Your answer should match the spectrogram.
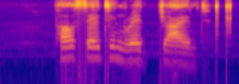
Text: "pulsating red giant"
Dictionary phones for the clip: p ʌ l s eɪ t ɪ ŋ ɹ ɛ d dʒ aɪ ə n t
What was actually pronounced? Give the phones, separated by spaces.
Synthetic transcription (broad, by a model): p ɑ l s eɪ t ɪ ŋ ɹ ɛ d dʒ aɪ ə n t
